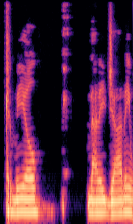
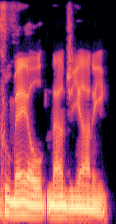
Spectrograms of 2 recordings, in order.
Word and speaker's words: Kumail Nanjiani: the best part about it they got uh Camille naughty Johnny what's his name Wow you butchered that coming back here you're a pile of crap the Camille's grape Keith Kumail Nanjiani Kumail Nanjiani he is actually hilarious you know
